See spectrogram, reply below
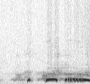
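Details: Decoy spotted dove calling to stir wild doves into cooing back: a brief low note, then a longer arched coo and a drawn-out, rapidly throbbing coo that falls at the end, all low-pitched and mellow.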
